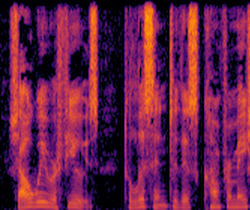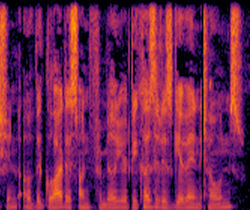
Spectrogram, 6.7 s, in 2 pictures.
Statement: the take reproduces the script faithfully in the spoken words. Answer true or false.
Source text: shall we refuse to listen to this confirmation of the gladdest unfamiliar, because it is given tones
true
